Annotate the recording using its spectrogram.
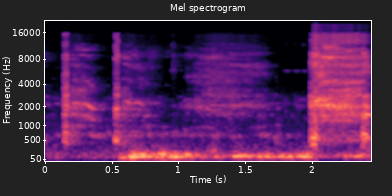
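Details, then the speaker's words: Adult with a mild COVID-19 infection, taking Tylenol and Mucinex, gives about three short coughs over the low rumble of a moving vehicle. "that the covid cough and we are taking some meds for the symptoms so you know like Tylenol here we go and uh Mucinex to help dry up the phlegm and stuff"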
